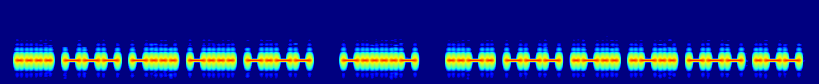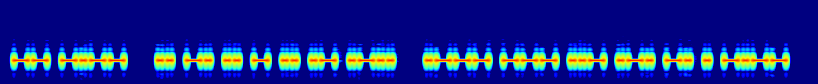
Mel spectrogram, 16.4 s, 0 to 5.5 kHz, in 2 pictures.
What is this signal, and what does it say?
Morse code, heard as a keyed tone, about 25 wpm, 600 Hz. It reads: HOBBY - FOLLOW MY INITIAL JOURNEY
